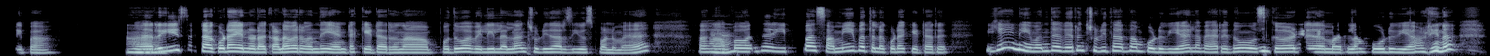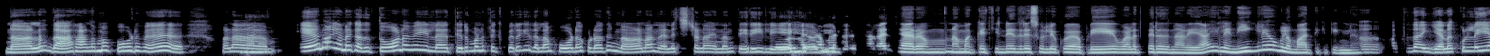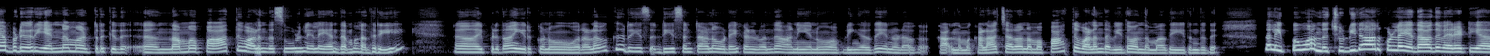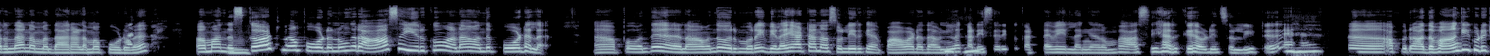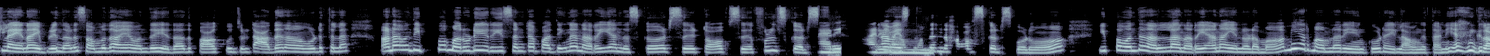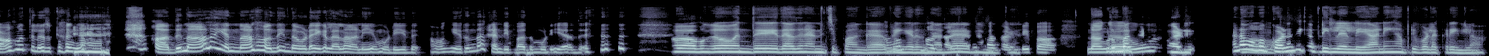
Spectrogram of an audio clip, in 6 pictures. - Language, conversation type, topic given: Tamil, podcast, உங்கள் உடை அணியும் பாணி காலப்போக்கில் எப்படி உருவானது?
- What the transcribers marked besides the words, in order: in English: "ரீசென்ட்டா"; distorted speech; static; in English: "சுடிதார்ஸ் யூஸ்"; in English: "ஸ்கர்ட்"; laughing while speaking: "அப்படின்னா"; laughing while speaking: "என்னன்னு தெரியலையே! அப்படின்னு"; other noise; laughing while speaking: "சூழ்நிலை அந்த மாதிரி"; in English: "ரீசன் டீசென்ட்டான"; in English: "வெரைட்டியா"; in English: "ஸ்கர்ட்லாம்"; laughing while speaking: "ரொம்ப ஆசையா இருக்கு அப்படின்னு சொல்லிட்டு"; in English: "ரீசென்ட்டா"; in English: "ஸ்கர்ட்ஸ், டாப்ஸ, ஃபுல் ஸ்கர்ட்ஸ்"; in English: "ஹாஃப் ஸ்க்ட்ஸ்"; laughing while speaking: "ஆனா என்னோட மாமியார், மாமினார் என் … கண்டிப்பா அது முடியாது"; laugh; unintelligible speech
